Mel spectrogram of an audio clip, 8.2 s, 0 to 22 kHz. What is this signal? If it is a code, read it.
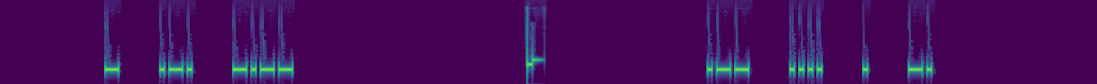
Morse code, heard as a keyed tone, about 36 wpm, spaced as for 20 wpm, 700 Hz. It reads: TRY WHEN
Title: 3x Character Spacing - Top 200 Words - 35wpm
